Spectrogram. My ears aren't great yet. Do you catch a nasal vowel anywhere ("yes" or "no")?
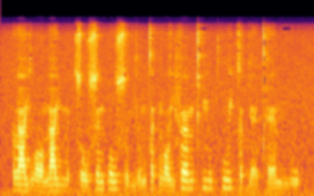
no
